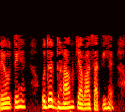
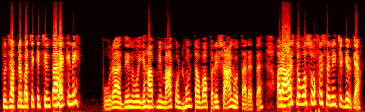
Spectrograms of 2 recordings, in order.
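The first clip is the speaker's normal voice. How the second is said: loud accusing outburst, peaking at the end; angry scolding; 5 dB louder than usual. Acted. Asha blames daughter-in-law for the child's fall, angrily. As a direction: berate her for neglect.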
